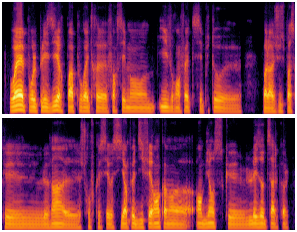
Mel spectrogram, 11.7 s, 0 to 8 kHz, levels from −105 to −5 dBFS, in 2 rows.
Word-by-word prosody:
Ouais 125 +3 +12
pour 105 - -2
le 100 - +3
plaisir, 100 +1 +1
pas 100 +1 +4
pour 100 -1 -1
être, 95 - -3
heu, 85 -2 0
forcément 90 -1 -5 0.2
ivre 100 -2 -3
en 90 -1 -3
fait, 95 +1 -3
c'est - - -12
plutôt, 95 -2 -5
heu, 80 -1 -10 0.4
voilà 85 -1 +3
juste 90 +3 -12
parce - - -3
que - - -6
le 85 -1 -5
vin, 90 +1 -1
heu, 80 0 -5
je 80 - -19
trouve - - -14
que - - -12
c'est - - -8
aussi 85 -2 -4
un - - +4
peu 95 - -1
différent 90 +2 +1
comme 95 - -1
am 85 -1 -3
ambiance 95 +1 -2
que 85 -2 -5
les 90 +2 -1
autres 95 -3 -2
alcools. - - -4
90 Hz, 190 wpm, -23 LUFS, 85-95 Hz, 0.4 s, Ouais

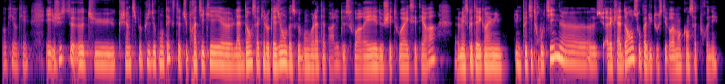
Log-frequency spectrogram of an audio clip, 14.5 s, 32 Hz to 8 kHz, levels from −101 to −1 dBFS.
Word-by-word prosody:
OK, 120 0 -12
OK. 115 +1 -12 0.4
Et 125 0 0
juste, 170 +7 -4
heu, 125 -1 +1
tu 120 -2 -2
que - - -9
j'ai 120 - -1
un - - 0
petit 120 0 -5
peu 120 - -4
plus 125 +1 -4
de 125 - +1
contexte, 130 +2 -2
tu - - -4
pratiquais, 120 0 +1
heu, 115 -1 +2
la 110 0 +1
danse 120 +3 +1
à 115 - +2
quelle 115 0 -1
occasion, 120 +4 +4
parce 110 -1 0
que, 100 - -2
bon 105 +2 -2
voilà, 105 0 0
tu 105 - -7
as - - -4
parlé 110 +4 -11
de 95 - -7
soirée, 100 +2 0
de 105 -1 -2
chez 105 - +1
toi 110 +2 -2
et 105 - 0
cetera. 110 +9 -3 0.4
Mais 105 +2 +2
est-ce 105 0 0
que - - +6
tu 115 - +2
avais 105 - +7
quand 105 +1 +2
même 110 0 +3
une 105 -1 +1 0.2
une 120 -3 -2
petite 120 +1 -1
routine, 175 - +4
heu, 120 -4 -3
su 115 +1 +3
avec 110 0 +1
la 110 - +4
danse 150 +10 +3
ou - - +2
pas 110 - +3
du 100 +1 -2
tout, 105 - -7
c'était 105 - -3
vraiment 100 +2 -1
quand 105 +1 -4
ça 105 - -2
te - - -25
prenait? 100 +5 -8
115 Hz, 255 wpm, -26 LUFS, 105-125 Hz, 0.4 s, avais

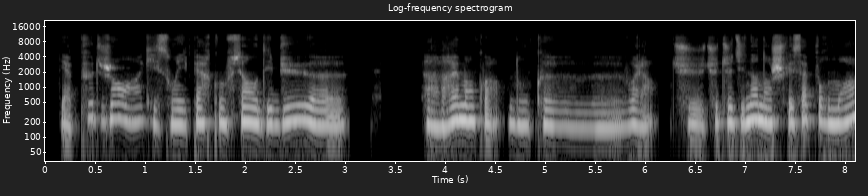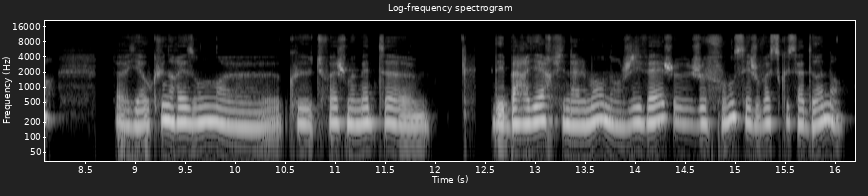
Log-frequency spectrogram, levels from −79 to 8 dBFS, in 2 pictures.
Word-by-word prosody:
Il - - -3
y - - -2
a - - -5
peu 235 - -9
de 225 - -12
gens, 220 +1 +2
hein, 200 - -6
qui 195 -5 -8
sont 180 +3 -3
hyper 190 +2 -1
confiants 200 +1 +1
au - - +4
début, 190 +4 0
heu, 90 - 0 0.8
enfin 175 -3 -1
vraiment 210 +5 +4
quoi, 200 -1 -5
donc 175 -2 -5
heu, 155 -2 -5
voilà! 175 +1 -4 0.2
Tu 185 -2 -5
tu 195 - -6
te 195 +1 -1
dis: 195 0 -1
«Non, 225 +2 +6
non, 200 -3 +5
je 195 +1 +6
fais - - -1
ça 190 +3 -2
pour 200 -3 -4
moi. 205 +7 +1 0.6
Heu, - - -1
il 170 - -3
y 170 - +1
a 175 - 0
aucune 215 +4 +3
raison, 195 +1 +4
heu, 165 +1 -3
que, 185 -2 -2
tu - - -10
vois, 195 - +2
je 195 +1 0
me 180 - +2
mette, 195 +1 +1
hem, 85 - 0 0.6
des 90 - +3
barrières 190 - +4
finalement. 185 +1 +1
Non, 180 -5 +1
j'y 190 +4 0
vais, 200 +4 +3
je 195 -6 -1
je 185 +2 -2
fonce 200 +5 0
et 195 - +2
je - - -2
vois 190 - 0
ce 195 0 -4
que 200 - -7
ça 185 -2 -2
donne». 195 +6 0
190 Hz, 225 wpm, -25 LUFS, 175-200 Hz, 0.8 s, Non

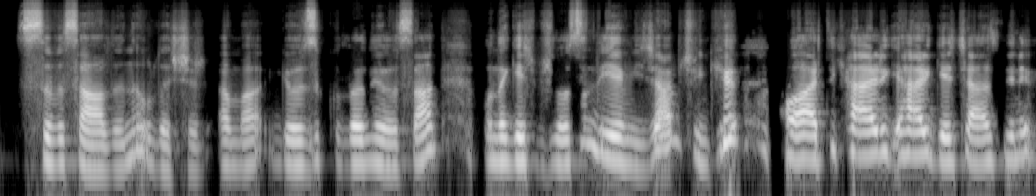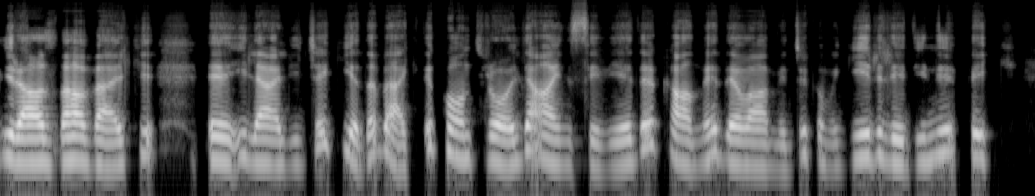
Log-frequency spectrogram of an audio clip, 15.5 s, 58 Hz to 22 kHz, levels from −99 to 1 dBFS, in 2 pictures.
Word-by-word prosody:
sıvı 165 -3 +7
sağlığına 145 - +3
ulaşır 135 - -7
ama 155 0 -5
gözlük 165 +1 +1
kullanıyorsan 165 - +1 0.3
buna 175 0 +1
geçmiş 170 -2 -1
olsun 255 - 0
diyemeyeceğim; 175 - +2
çünkü 225 - +1 0.3
o 200 - +3
artık 185 +5 +5
her 210 +1 +7
her 210 -2 +4
geçen 170 -4 +1
sene 185 +4 -7
biraz 170 -3 +3
daha 175 -1 +3
belki, 155 +5 -4 0.4
eee, 175 -2 -1
ilerleyecek 160 -5 -6
ya 450 - -5
da - - -8
belki - - -4
de - - -7
kontrolde 180 -3 -4
aynı 160 -4 -4
seviyede 155 - -7
kalmaya 180 - -5
devam 150 -4 -4
edecek 135 +10 -15
ama 150 -4 -17
gerilediğini 185 +3 -8
pek, 190 -1 -9
170 Hz, 135 wpm, -21 LUFS, 155-190 Hz, 0.4 s, sıvı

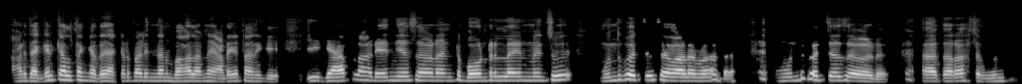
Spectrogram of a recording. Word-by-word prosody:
ఆడి 155 +2 -5
దగ్గరికెళ్తాం 195 +5 +2
గదా! 160 -1 +1
ఎక్కడ 170 +3 -7
పడింది 175 -1 -1
అని 165 - -6
బాల్ 160 +1 +1
అని 160 +1 -4
అడగటానికి. 150 -2 -3 0.4
ఈ - - -2
గ్యాప్‌లో 170 +6 +3
ఆడేం 175 0 0
చేసేవాడంటే, 185 -1 0
బౌండరీ 170 +2 +2
లైన్ 185 0 +1
నుంచి 185 +3 -1 0.5
ముందుకొచ్చేసేవాడన్నమాట, 190 -3 +2 0.6
ముందుకొచ్చేసేవాడు. 180 - +1 0.5
ఆ - - +5
తర్వాత 165 +2 0 0.2
ముందు 155 +2 -8
175 Hz, 125 wpm, -19 LUFS, 160-190 Hz, 0.6 s, ఆ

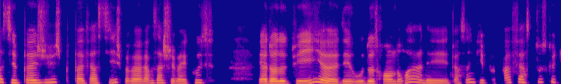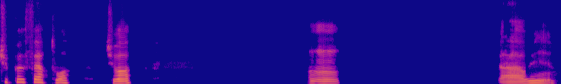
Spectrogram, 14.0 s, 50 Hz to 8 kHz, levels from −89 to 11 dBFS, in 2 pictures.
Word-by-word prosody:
c'est 225 -4 0
pas 225 0 +4
juste, 245 +4 -2
je - - -45
peux - - -24
pas 195 -1 +3
faire 195 0 0
ci, 230 +4 -7
je - - -7
peux 195 - -3
pas 185 -1 +4
faire 190 +2 0
ça». 225 0 0
Je 220 - -2
fais: 185 - -1
«Bah 170 -2 0
écoute, 225 +6 -6 0.7
il - - +3
y - - +6
a - - +9
dans 180 -1 +8
d'autres 180 -1 +6
pays, 200 +9 +3
heu, 180 -5 +7
des 170 -1 -1
ou 170 +2 -2
d'autres 175 0 +1
endroits, 225 +10 0
des 100 - -1
personnes 260 +2 -6
qui 210 -4 -7
peuvent 200 - -24
pas 230 +2 -3
faire 260 0 -1
tout 275 - -9
ce - - -14
que 285 - -6
tu 260 +2 -10
peux 270 +4 -5
faire 255 -1 -1
toi». 215 - -4 0.5
Tu 175 - -10
vois? 185 +2 +2 2.2
Mmh 190 - -9 0.3
mh. - - -14 2.0
Bah 145 +1 -2
oui. 200 +1 -3
195 Hz, 200 wpm, -26 LUFS, 180-235 Hz, 2.2 s, a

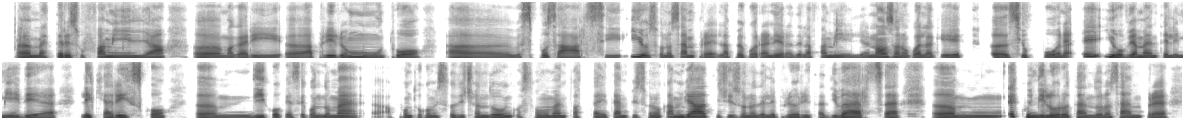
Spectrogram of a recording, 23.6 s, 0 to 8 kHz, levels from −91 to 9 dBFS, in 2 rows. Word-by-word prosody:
ehm, 180 -2 +4
mettere 205 +3 +2
su 210 +1 -2
famiglia, 195 -1 +1 0.3
uhm, 175 -1 +1
magari, 180 0 -2
uhm, - - -5
aprire 180 +3 +1
un 215 +1 +2
mutuo, 195 -2 0 0.3
uhm, 175 -1 -1
sposarsi, 185 -1 -1
io 240 -5 +5
sono 175 -1 -4
sempre 185 -1 -2
la 180 - -3
pecora 180 0 -3
nera 175 -1 0
della 175 0 -4
famiglia, 170 -2 -2
no. 205 +4 +4
Sono 190 -3 0
quella 180 -1 0
che, 175 0 -1 0.3
uhm, 175 0 +3
si 175 +2 0
oppone 180 -1 -1
e 300 +2 +3
io 220 -8 +6
ovviamente 180 0 +2
le 175 -1 0
mie 175 +3 0
idee 170 -3 0 0.2
le 185 -1 +3
chiarisco, 175 -1 +1 0.3
uhm, 170 -1 -2
dico 195 -4 0
che 180 +1 -6
secondo 180 +1 -3
me, 180 -2 +2
uhm, - - -16
appunto, 185 -2 -6
come 180 0 -3
sto 170 - -4
dicendo 175 -1 0
in 170 - +2
questo 180 +2 -11
momento 180 +2 0
a - - -8
te, 180 - -3
i 170 - -2
tempi 180 - -3
sono 90 0 -3
cambiati, 235 - +4
ci 195 0 -7
sono 180 -1 -2
delle 175 0 -1
priorità 180 +1 -3
diverse, 195 0 +2 0.3
uhm, 175 0 +2
e 305 -1 +2
quindi 200 -9 +3
loro 185 -3 +5
tendono 180 0 -1
sempre 180 -2 0
180 Hz, 165 wpm, -22 LUFS, 175-195 Hz, 0.3 s, io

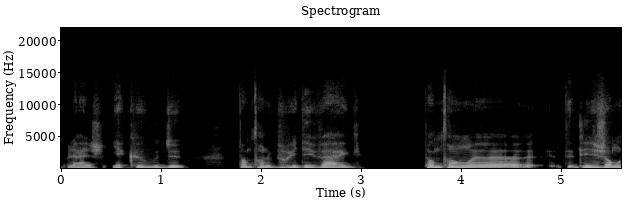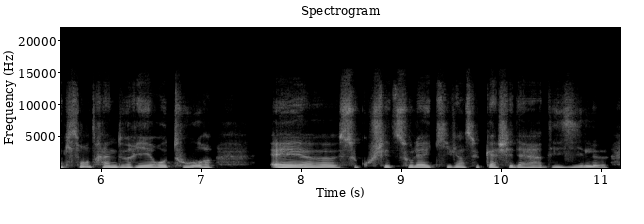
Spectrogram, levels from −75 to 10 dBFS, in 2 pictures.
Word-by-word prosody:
plage, 175 +6 -4
il - - -2
y - - +2
a - - -2
que 185 +3 -3
vous 180 0 0
2, 170 +2 -1 0.5
tu - - -4
entends 165 +2 -2
le 170 - +2
bruit 170 +3 -1
des 175 -1 +1
vagues, 165 -1 -1 0.6
tu 175 - +2
entends, 175 +1 +3
heu, 155 +1 +2 0.3
d - - -5
des 180 0 +3
gens 180 +2 +4
qui - - -8
sont - - -3
en - - -2
train 185 +1 0
de 180 0 +1
rire 195 +1 +3
autour 190 +2 +1 0.6
et 195 0 +5
heu, 160 -2 0
ce 165 - -3
coucher 185 - -4
de - - -17
soleil 185 0 0
qui 180 -1 -7
vient 175 +1 -2
se - - -5
cacher 180 +2 -1
derrière 170 -1 -2
des 170 +2 -5
îles, 185 -3 +1
heu, 170 +1 -7
175 Hz, 215 wpm, -23 LUFS, 170-185 Hz, 0.6 s, et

